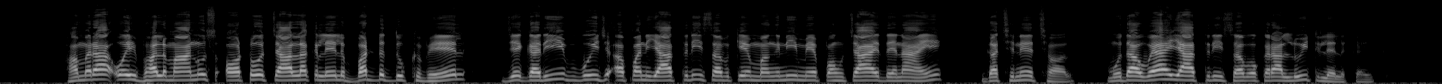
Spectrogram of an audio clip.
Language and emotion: Maithili, sad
